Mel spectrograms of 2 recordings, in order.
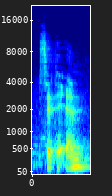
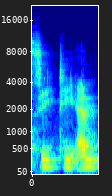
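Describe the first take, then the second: First: The letters are named the French way. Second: The letters are named the English way.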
